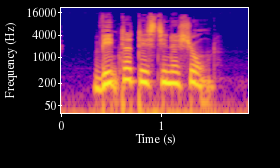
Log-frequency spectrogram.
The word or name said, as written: vinterdestination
